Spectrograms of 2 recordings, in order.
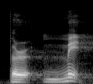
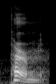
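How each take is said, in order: First: The stress is on the last syllable. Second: The stress is on the first syllable. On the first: The speaker calls it right. "la mayor fuerza de voz está al final" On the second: The speaker calls it wrong.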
